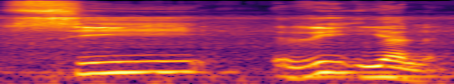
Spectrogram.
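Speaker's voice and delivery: slow सीरियल with S; slow model word. Shown as a demonstration. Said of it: "तो इधर क्या पढ़ेंगे".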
